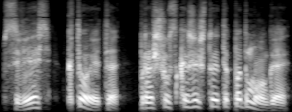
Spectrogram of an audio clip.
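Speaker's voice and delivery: shaky, desperate plea over the radio; trembling voice. Acted. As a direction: beg for help, voice shaking. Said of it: "Голос на той стороне дрожал".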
